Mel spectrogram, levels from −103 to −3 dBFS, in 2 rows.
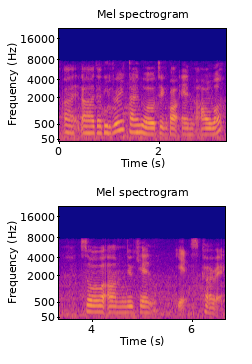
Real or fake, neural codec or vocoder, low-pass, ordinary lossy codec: fake; codec, 16 kHz, 4 kbps, FreqCodec, larger model; none; none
